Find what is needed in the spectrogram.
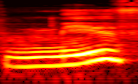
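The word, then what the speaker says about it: Möwe: The pronunciation is kind of like Maeve.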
